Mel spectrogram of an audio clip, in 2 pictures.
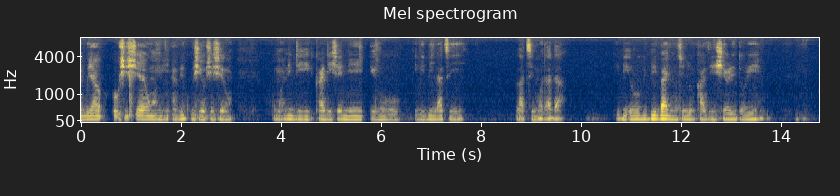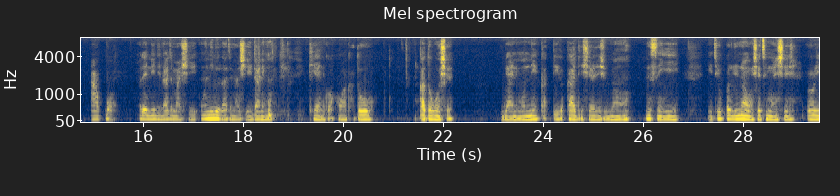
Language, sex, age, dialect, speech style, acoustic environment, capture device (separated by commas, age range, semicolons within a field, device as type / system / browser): Yoruba, male, 25-34, Nigeria - Ibadan, focused; relaxed, silence, mobile / Linux / Chrome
